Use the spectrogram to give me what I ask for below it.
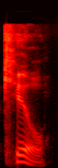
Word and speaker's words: Kiln: mispronounced it my bad it says pronounced the kill so kill Mississippi unincorporated community that sounds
